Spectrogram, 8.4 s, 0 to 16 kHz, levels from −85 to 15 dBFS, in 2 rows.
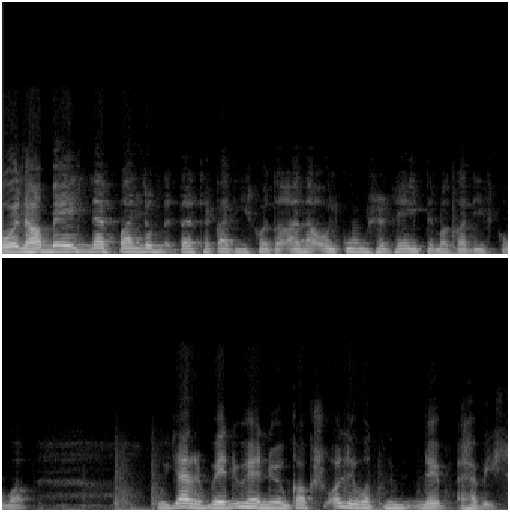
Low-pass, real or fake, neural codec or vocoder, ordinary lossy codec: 10.8 kHz; real; none; none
